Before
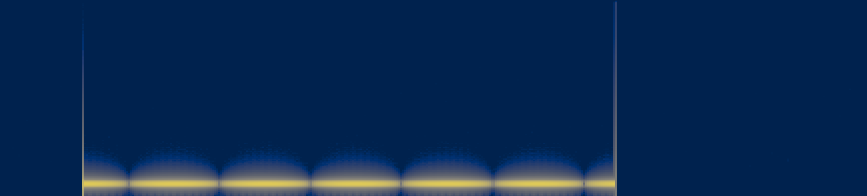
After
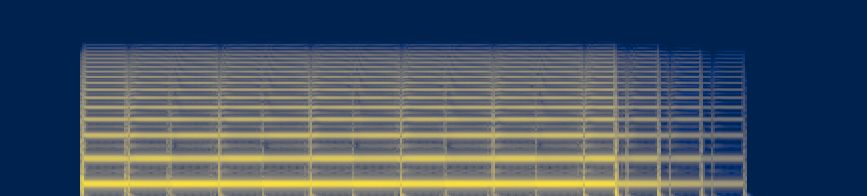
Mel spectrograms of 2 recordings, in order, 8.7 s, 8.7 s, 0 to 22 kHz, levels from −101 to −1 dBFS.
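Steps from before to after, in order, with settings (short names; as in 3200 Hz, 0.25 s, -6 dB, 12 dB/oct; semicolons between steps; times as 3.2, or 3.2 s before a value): bin magnitudes rounded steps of 15 dB; HPF 42 Hz 24 dB/oct; bell 110 Hz +5.5 dB 1 oct; in parallel at +2 dB: limiter -19.5 dBFS, peak gain reduction 9 dB; on the sum: sample leveller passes 3; envelope flanger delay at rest 2.9 ms, full sweep at -7.5 dBFS; fuzz box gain 43 dB, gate -51 dBFS; air absorption 200 m; on a send: feedback echo 0.428 s, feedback 33%, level -12 dB; on the sum: downsampling 16000 Hz; gain +8 dB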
